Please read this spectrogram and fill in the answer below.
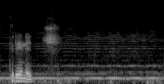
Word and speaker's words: Greenwich: It's Greenwich, not Greenwich. Oh, okay. It's Greenwich. Then the W silent? Yes, W is silent.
